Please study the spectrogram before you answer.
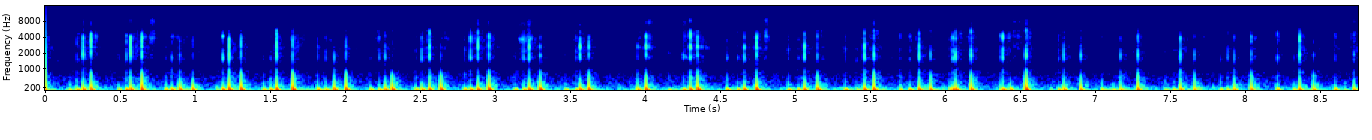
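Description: Fingertips tap and scratch the face of a palm-sized, solid cork block. The result is a steady stream of soft, dull, low thuds with a faint scratchy texture on top, each stopping almost instantly with no ring.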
